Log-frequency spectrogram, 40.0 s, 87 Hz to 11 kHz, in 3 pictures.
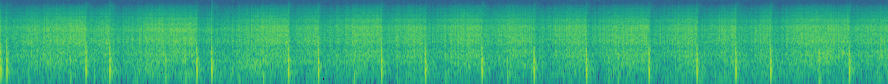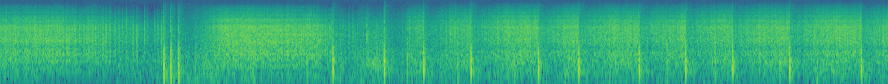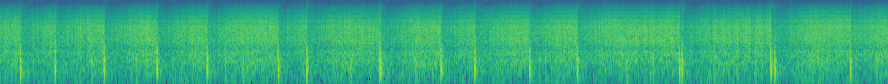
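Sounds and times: firework crackling: 0.0 - 39.9
firework shells bursting: 15.6 - 24.4.

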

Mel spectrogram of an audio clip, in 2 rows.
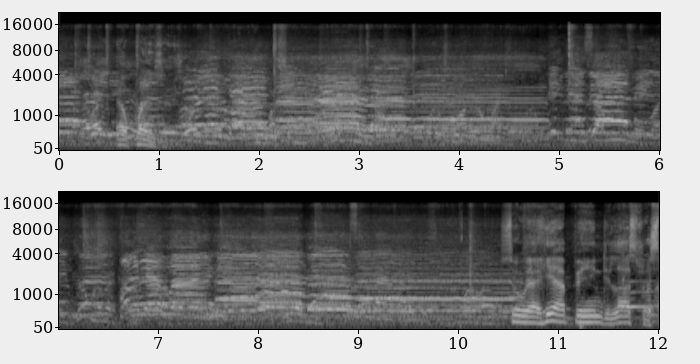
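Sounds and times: church choir singing: 0.0 - 10.9.

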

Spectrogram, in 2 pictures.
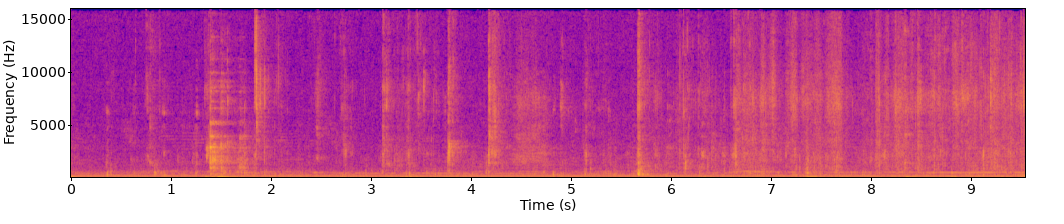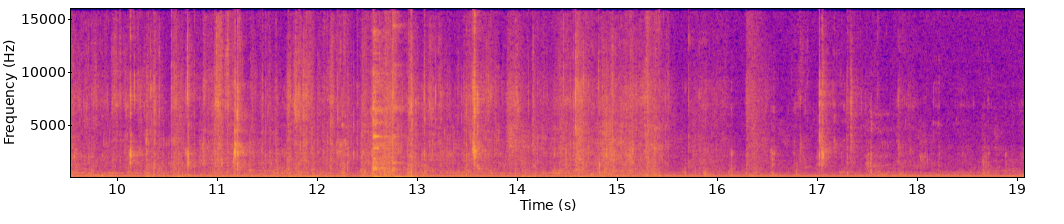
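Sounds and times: steady low hum: 0.0 - 19.0
paper wrapper rustling: 5.7 - 17.4
cutlery clinking on plates: 12.4 - 13.0.

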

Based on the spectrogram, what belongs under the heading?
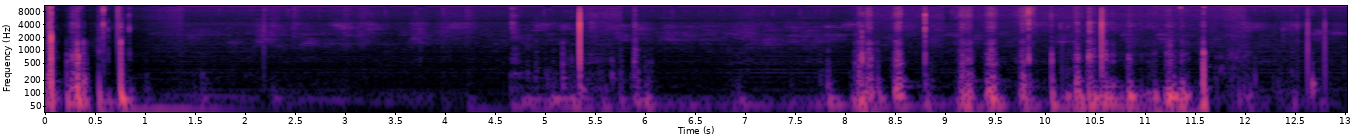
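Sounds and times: knocks and bumps on microphone: 0.0 - 1.0, 7.8 - 12.7.

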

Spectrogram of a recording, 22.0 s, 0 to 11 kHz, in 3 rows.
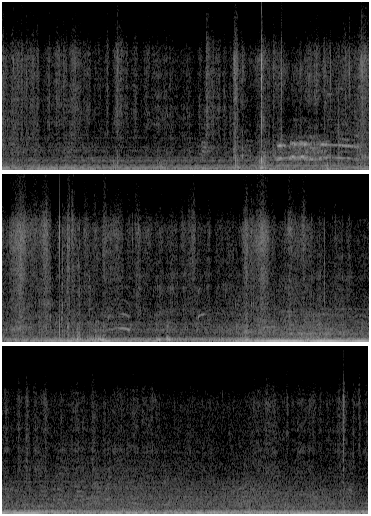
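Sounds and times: handling rustling and taps: 0.0 - 14.4
rooster crowing: 5.4 - 7.4.

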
